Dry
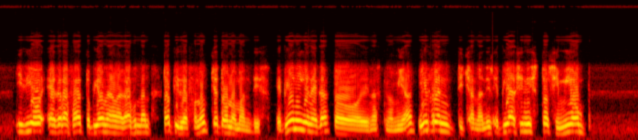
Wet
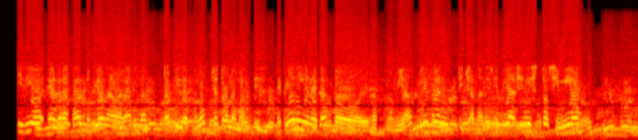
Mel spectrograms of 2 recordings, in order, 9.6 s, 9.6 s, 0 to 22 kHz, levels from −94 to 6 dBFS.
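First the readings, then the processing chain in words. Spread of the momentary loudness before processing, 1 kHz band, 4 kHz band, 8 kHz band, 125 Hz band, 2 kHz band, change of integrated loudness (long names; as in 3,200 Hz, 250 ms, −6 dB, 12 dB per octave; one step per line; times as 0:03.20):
5 LU, +0.5 dB, +1.0 dB, can't be measured, +7.0 dB, +1.0 dB, +1.0 dB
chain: bit-depth reduction 6 bits, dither none
delay with pitch and tempo change per echo 139 ms, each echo −6 semitones, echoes 3, each echo −6 dB
Butterworth band-reject 960 Hz, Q 6.5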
